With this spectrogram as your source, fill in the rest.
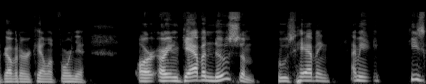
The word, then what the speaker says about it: Newsom: I like I like I like Newsome running because his name rhymes with gruesome and it makes it really easy to write limmericks about him.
